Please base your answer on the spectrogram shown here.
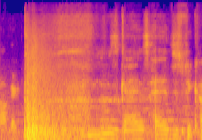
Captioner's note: boom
